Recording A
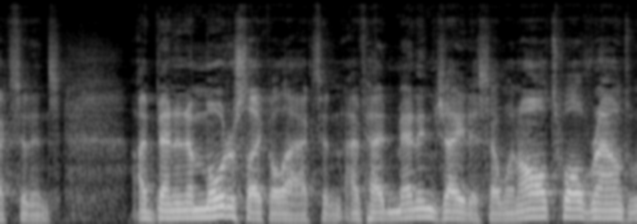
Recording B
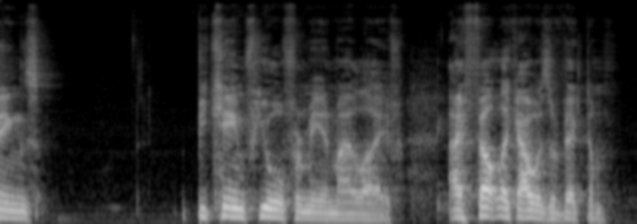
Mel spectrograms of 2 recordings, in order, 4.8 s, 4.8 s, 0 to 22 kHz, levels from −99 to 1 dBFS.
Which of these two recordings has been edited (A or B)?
B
